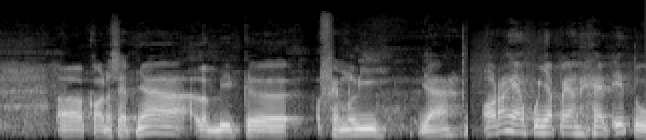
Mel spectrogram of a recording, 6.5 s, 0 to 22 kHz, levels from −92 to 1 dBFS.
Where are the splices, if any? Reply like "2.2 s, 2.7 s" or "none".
4.6 s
